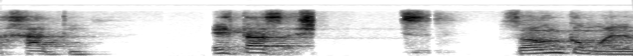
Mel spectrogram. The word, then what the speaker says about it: jati: Yati se escribe, con J, Jati.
